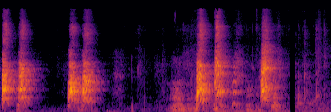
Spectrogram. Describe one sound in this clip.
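A small dog barks sharply several times close by.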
